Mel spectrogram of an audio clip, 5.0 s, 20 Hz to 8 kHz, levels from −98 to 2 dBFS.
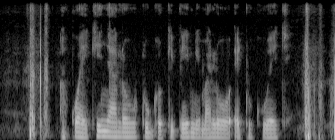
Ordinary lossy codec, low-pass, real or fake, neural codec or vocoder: none; 7.2 kHz; real; none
